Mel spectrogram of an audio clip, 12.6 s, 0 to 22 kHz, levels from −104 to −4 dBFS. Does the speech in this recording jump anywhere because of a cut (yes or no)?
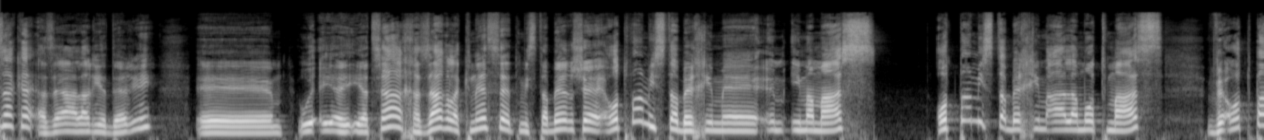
yes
